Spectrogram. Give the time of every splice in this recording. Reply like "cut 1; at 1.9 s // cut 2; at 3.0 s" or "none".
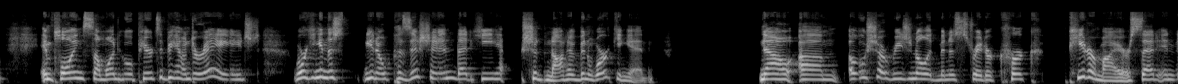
none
